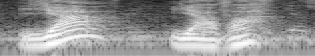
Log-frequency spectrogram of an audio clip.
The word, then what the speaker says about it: Yahvah: Nous allons écrire en jaune ya, Yod et He, et va, V-A-H. Voilà le nom de Yahva prononcé par le grand-père Moshe, Yahva.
